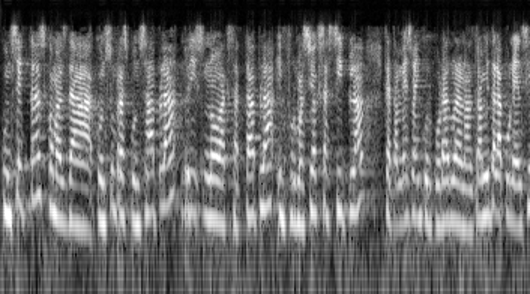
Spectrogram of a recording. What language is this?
Catalan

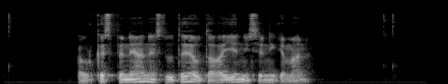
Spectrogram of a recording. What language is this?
Basque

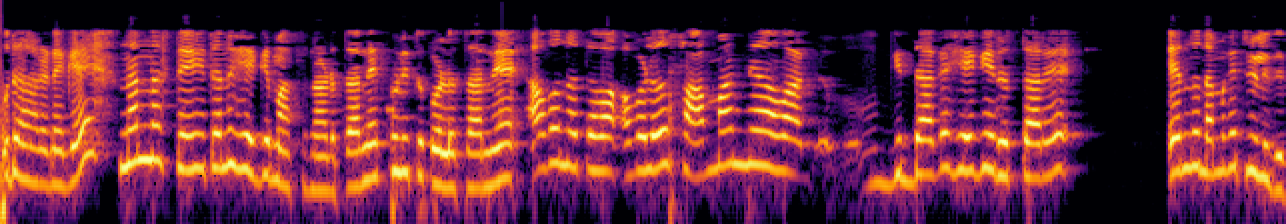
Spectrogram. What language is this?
Kannada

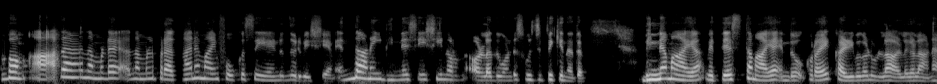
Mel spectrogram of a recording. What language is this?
Malayalam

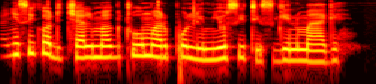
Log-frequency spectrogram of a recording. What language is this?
Luo (Kenya and Tanzania)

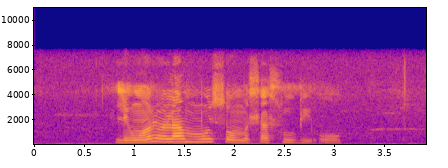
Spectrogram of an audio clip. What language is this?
Southern Sotho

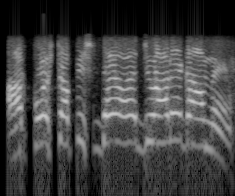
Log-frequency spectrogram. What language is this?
Maithili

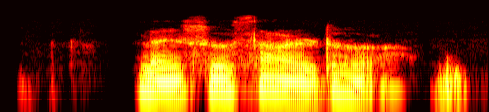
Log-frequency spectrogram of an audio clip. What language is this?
Chinese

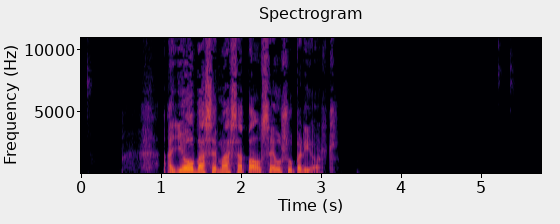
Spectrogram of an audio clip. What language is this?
Catalan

